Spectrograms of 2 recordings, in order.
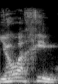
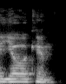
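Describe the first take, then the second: First: It has a Dutch pronunciation with a guttural sound. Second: It has a simpler English pronunciation without guttural sounds. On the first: This is how people say it in the Netherlands. "most people say uh, Joachim, where I come from in the Netherlands" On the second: This simpler form is also acceptable. "but you can also just say Joachim"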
